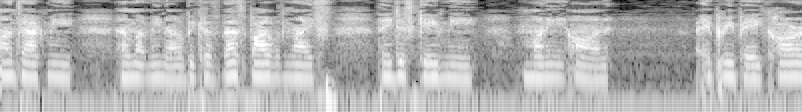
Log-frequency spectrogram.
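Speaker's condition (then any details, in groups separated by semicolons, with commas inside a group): Cerebral palsy; wheelchair bound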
